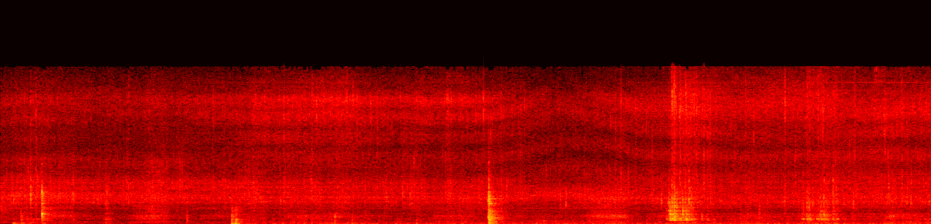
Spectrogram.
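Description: Chopped garlic and cumin seeds sizzling in olive oil in a nonstick pan, stirred with a silicone spatula, with a few sharp knocks and scrapes of the spatula. Chopped onion is tipped into the hot oil in the later seconds.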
